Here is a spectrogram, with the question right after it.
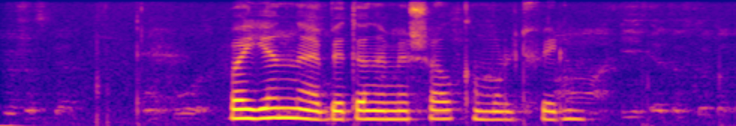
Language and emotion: Russian, neutral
